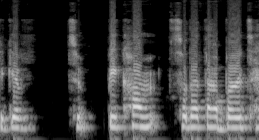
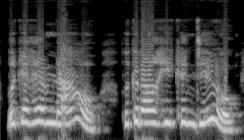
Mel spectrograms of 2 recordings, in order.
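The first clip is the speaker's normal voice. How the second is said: excited cheer; 10 semitones higher than usual. Acted. Twig cheering about Brush.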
